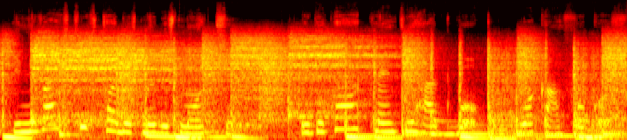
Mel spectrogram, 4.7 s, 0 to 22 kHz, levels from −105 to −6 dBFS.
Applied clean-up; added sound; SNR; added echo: none; Drum kit; -4 dB; none.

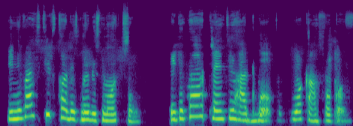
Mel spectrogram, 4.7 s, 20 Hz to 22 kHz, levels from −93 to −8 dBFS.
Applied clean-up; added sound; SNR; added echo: neural mask model Resemble Enhance denoiser.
